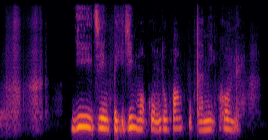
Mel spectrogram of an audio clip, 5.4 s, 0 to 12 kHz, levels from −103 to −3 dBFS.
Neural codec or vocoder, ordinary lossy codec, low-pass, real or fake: codec, 16 kHz in and 24 kHz out, 0.4 kbps, LongCat-Audio-Codec, fine tuned four codebook decoder; AAC, 64 kbps; 10.8 kHz; fake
